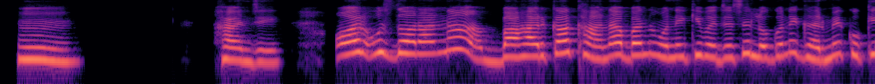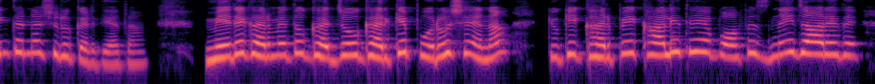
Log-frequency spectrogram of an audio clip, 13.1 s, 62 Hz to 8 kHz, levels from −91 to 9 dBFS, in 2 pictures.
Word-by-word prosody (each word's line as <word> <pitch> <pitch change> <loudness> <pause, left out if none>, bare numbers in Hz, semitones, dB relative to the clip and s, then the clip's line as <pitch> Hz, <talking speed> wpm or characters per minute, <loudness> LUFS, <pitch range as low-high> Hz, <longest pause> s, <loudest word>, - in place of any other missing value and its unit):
हुँ। 245 -3 -1 1.1
हाँ 260 -2 +1
जी 220 -1 -8 0.5
और 365 +4 +6
उस 375 +3 -1
दौरान 360 -1 +2
ना, 460 - 0
बाहर 300 +6 +3
का 370 +1 +6
खाना 310 -1 +1
बंद 330 +1 +2
होने 300 -2 -3
की 335 +4 -4
वज़ह 285 -2 -3
से 365 +6 -3
लोगों 300 -1 -1
ने 380 - -5
घर 275 -6 -2
में 320 +7 -3
कुकिंग 350 +3 -5
करना 380 -1 -2
शुरू 340 -3 -4
कर 250 -5 -5
दिया 195 -1 -9
था। 200 0 -14 0.5
मेरे 295 +8 +4
घर 335 -4 +4
में 325 - 0
तो 370 - -2
घ 315 -4 +3
जो 325 +5 0
घर 300 -3 +3
के 385 - +5
पुरुष 325 +5 0
हैं 325 -6 0
ना, 325 +8 -2 0.3
क्योंकि 300 +5 -3
घर 295 -2 0
पे 370 +1 0
खाली 340 +3 +3
थे, 405 0 +2
अब 360 -4 -4
ऑफ़िस 300 +1 -1
नहीं 345 +7 -2
जा 365 -2 +5
रहे 340 0 +1
थे। 325 -1 -4
320 Hz, 215 wpm, -23 LUFS, 280-360 Hz, 1.1 s, और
